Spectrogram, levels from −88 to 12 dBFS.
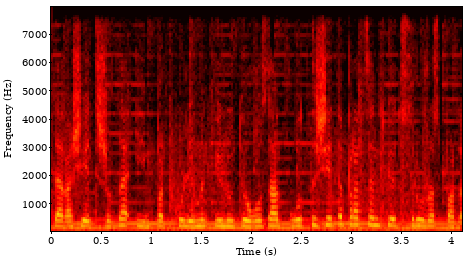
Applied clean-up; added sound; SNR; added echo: none; Organ; 9 dB; none.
